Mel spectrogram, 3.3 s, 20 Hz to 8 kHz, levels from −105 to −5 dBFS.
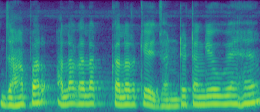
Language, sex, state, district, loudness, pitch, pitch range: Hindi, male, Bihar, Saharsa, -23 LUFS, 170 Hz, 160-175 Hz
